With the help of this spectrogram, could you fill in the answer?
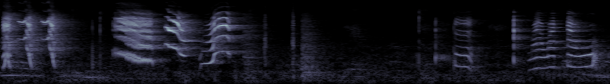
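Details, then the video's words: Talking parrot repeating mummy indoors: bursts of squeaky, harmonic, wavering syllables and squawks, several loud phrases in quick succession with short pauses between. "Mummy mummy bolta parrot || मम्मी मम्मी पापा बोलता तोता"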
